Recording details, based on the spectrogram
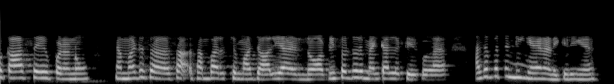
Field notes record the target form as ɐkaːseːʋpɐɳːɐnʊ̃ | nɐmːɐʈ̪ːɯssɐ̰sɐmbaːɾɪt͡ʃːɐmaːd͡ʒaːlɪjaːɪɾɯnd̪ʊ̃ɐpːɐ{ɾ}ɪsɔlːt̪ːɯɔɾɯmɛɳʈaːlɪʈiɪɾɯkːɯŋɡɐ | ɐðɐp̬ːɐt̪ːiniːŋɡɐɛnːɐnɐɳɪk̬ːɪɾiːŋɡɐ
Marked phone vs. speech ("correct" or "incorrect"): incorrect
